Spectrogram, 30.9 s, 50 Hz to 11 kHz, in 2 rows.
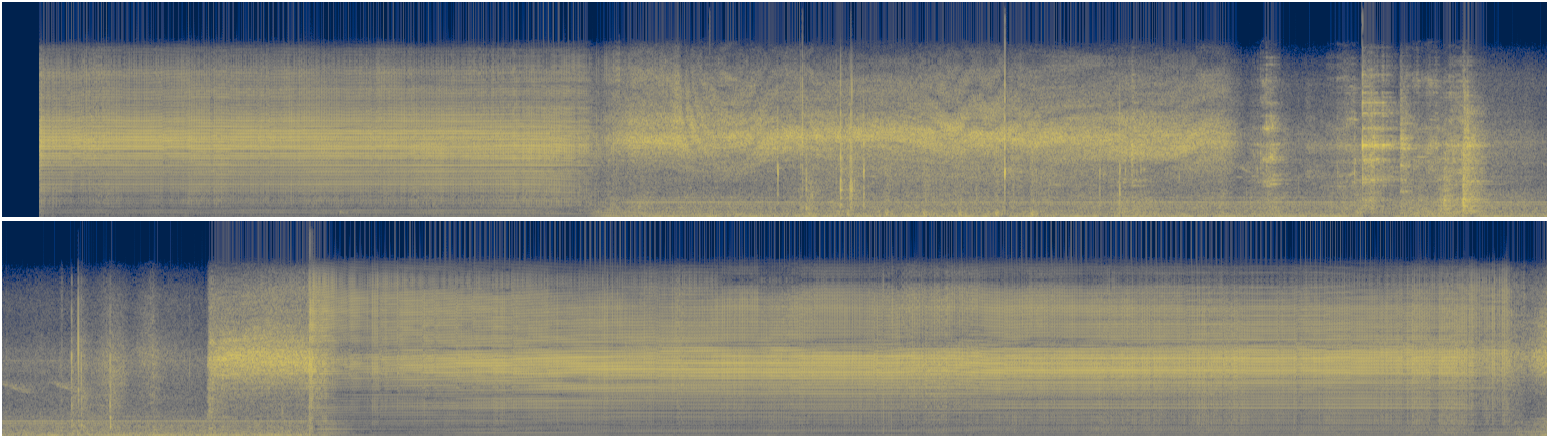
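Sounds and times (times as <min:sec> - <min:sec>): welding arc buzzing: 0:00.4 - 0:12.4, 0:17.4 - 0:30.9.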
